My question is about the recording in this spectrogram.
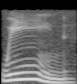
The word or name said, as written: ween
